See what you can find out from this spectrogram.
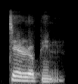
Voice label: "terrapin", Indian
